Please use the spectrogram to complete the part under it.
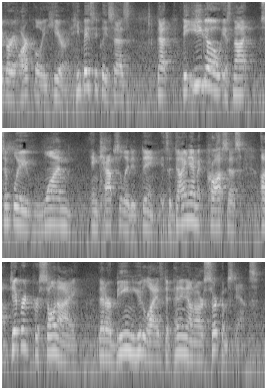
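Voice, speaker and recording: A middle-aged man lecturing as a professor, explaining ideas thoughtfully in informal academic phrasing. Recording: echoey room with clear rumbling noise.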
